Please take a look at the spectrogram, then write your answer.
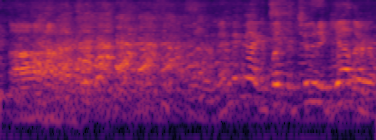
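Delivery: laughing through the words. Real, not acted. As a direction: laugh it off, amused at yourself. Laughing at his own slip.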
